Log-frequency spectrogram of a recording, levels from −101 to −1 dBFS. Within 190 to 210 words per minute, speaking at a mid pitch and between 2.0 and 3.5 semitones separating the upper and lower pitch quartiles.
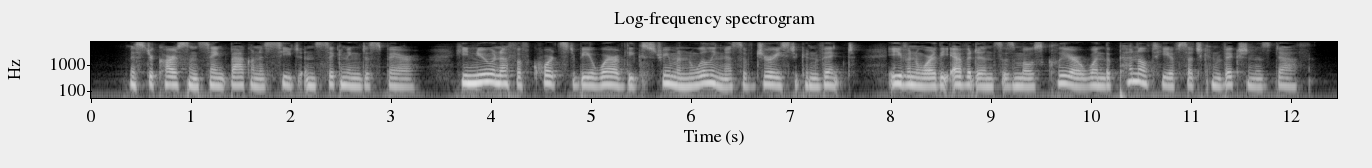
Yes: average, 195 wpm; medium, 175 Hz; narrow, 2.5 semitones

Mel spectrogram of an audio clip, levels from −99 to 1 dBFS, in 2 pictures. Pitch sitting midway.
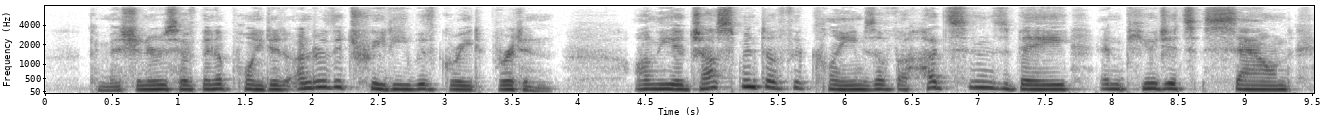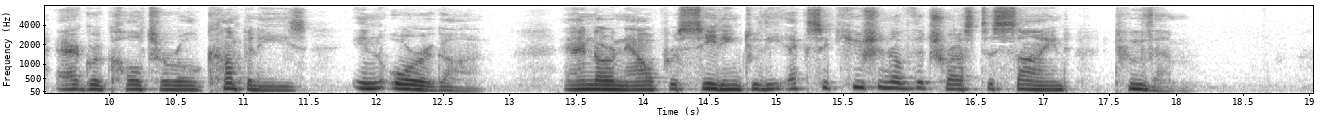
Yes: medium, 145 Hz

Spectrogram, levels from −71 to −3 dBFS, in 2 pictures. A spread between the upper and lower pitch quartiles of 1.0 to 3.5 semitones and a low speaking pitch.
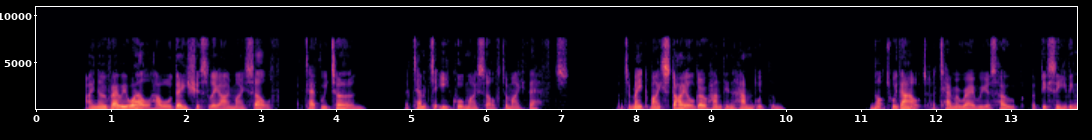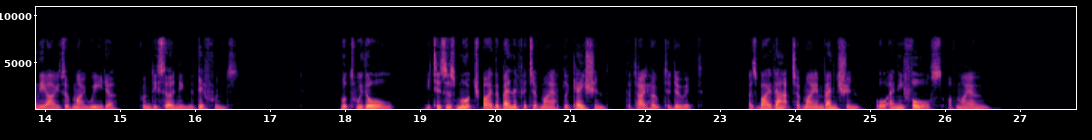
No: average, 4.2 semitones; low, 105 Hz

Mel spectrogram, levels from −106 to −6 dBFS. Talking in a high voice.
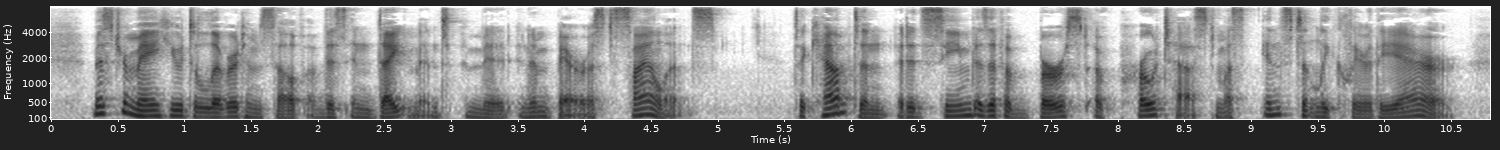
No: low, 125 Hz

